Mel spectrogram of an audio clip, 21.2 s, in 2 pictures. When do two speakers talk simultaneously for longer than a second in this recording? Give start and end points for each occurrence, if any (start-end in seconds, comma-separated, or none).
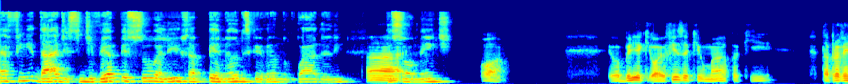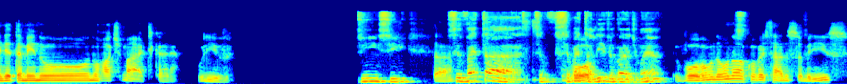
none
